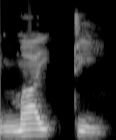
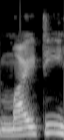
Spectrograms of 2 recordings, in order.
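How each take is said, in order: First: mighty slow and low, as mai, ti; a clear gap inside mighty; syllable by syllable. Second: Said in the usual way. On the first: Shown as a demonstration. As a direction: sound out mighty in two slow beats. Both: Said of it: "ये टू syllable है".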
